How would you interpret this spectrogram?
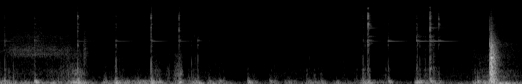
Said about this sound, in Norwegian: Mistet du igjen? Ja. Ja. Igjen? Tredje gang tar han mistet samme skrue.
